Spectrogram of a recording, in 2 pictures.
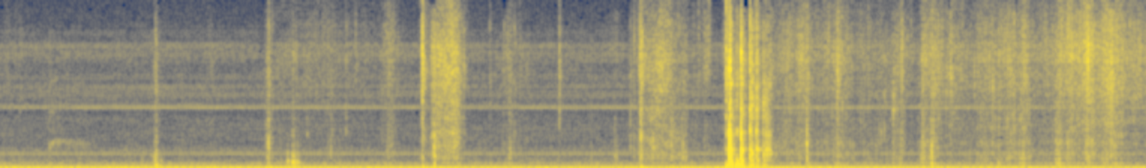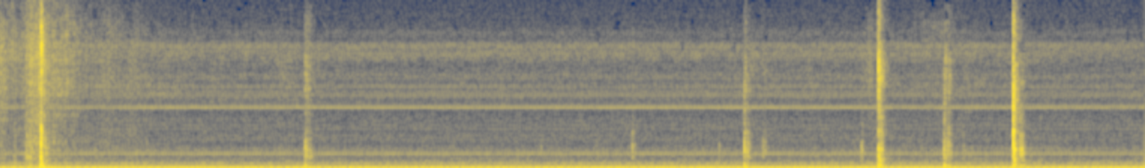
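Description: Hands handling and opening a cardboard hockey card hobby box: scattered clicks and knocks, the loudest about five seconds in, and a rustle from about six to seven and a half seconds, over a steady low electrical hum.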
